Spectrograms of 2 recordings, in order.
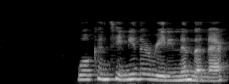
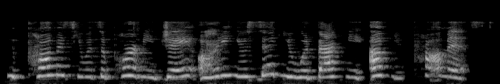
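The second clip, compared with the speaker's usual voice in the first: high-pitched hurt appeal; high, wounded character voice; betrayed Bella; 13 semitones higher than usual. Acted.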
